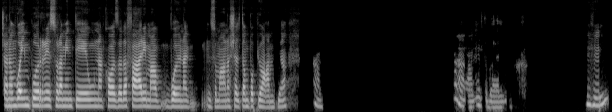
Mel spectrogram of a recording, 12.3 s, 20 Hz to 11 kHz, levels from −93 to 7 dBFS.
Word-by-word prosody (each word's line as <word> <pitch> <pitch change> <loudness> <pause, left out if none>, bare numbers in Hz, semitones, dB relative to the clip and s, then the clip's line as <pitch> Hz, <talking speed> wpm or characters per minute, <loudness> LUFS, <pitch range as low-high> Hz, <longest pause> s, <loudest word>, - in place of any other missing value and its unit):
Cioè 205 - 0
non 205 0 0
vuoi 215 0 +7
imporre 210 -1 +2
solamente 200 -1 +1
una 195 0 -2
cosa 195 0 +2
da 200 +1 +1
fare, 195 0 +5
ma 185 -1 0
vuoi 185 +1 -2
una 180 0 -3 0.4
insomma 180 -2 -5
una 180 - -4
scelta 185 0 -3
un 190 - -3
po' 190 0 -2
più 190 0 -3
ampia? 170 +2 -4 0.5
Ah. 255 -9 -12 2.7
Ah, 395 - -8 0.3
molto 225 -5 -14
bello. 165 0 -14 1.6
Mh-mh. 235 +3 -4
195 Hz, 115 wpm, -23 LUFS, 185-205 Hz, 2.7 s, vuoi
